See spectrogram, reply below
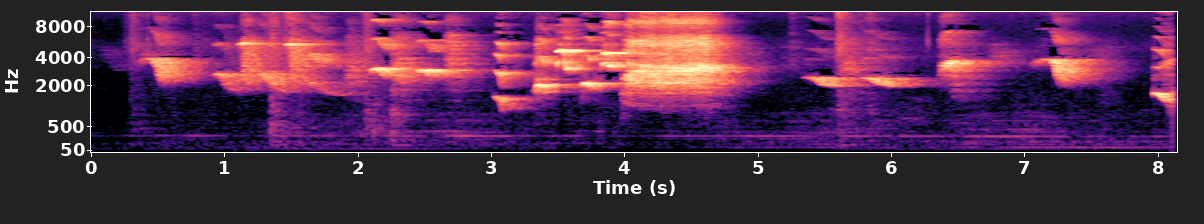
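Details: Chopi blackbird performing in a kitchen: bursts of whistled and slurred notes alternate with a harsh rasping section, followed by steady, evenly spaced falling whistles about every second, over a faint low hum.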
